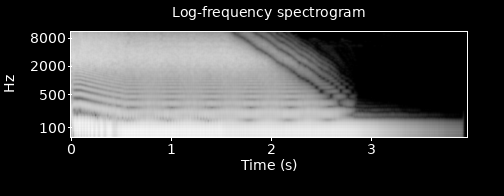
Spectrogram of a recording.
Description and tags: Jungle Bass Hit C1
Jungle Bass [Instrument]
Bass, Instrument, Jungle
